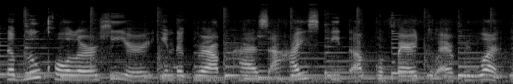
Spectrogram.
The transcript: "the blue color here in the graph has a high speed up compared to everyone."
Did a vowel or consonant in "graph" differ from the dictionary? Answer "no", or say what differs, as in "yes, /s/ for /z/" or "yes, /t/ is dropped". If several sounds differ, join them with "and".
yes, /p/ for /f/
